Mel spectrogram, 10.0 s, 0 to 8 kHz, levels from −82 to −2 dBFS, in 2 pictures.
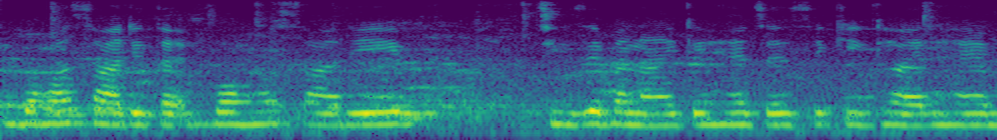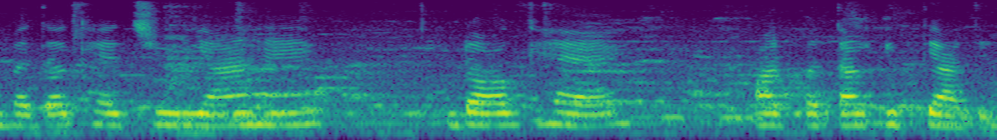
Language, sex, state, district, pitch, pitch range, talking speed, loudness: Hindi, female, Chhattisgarh, Raipur, 220 Hz, 215-230 Hz, 130 wpm, -17 LUFS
